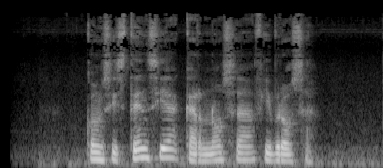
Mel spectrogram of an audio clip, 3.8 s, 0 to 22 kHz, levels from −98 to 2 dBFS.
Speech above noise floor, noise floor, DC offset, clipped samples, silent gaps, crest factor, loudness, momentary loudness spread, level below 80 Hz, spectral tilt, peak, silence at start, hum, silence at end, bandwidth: 32 dB; -55 dBFS; under 0.1%; under 0.1%; none; 16 dB; -24 LUFS; 5 LU; -52 dBFS; -6.5 dB/octave; -8 dBFS; 0.85 s; none; 0.7 s; 16.5 kHz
